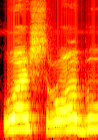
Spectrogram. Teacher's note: ബ കൂടെ വാവ് മദ്ദാണ് വന്നിട്ടുള്ളത്, 2 കൗണ്ട് നീട്ടിക്കൊടുക്കുക.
